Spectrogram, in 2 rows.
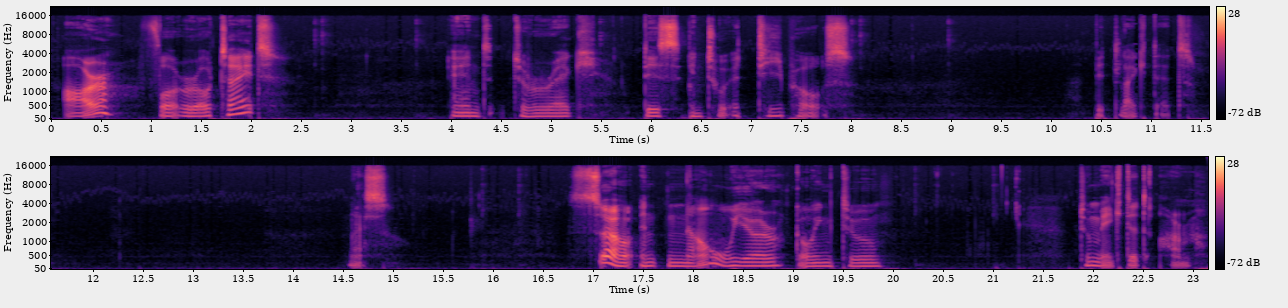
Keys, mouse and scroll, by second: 3.6 click, 6.3 r, 8.9 click, 15.0-15.9 scroll up 4, 15.9 shift+middle click, 17.0-19.9 scroll down 1, 20.2-23.1 middle drag.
